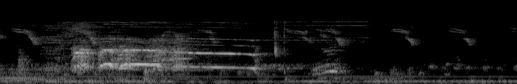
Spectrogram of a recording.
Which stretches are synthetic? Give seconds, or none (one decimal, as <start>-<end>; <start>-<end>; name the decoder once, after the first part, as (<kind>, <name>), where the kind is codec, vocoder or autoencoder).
1.8-2.6 (autoencoder, DAC-VAE)

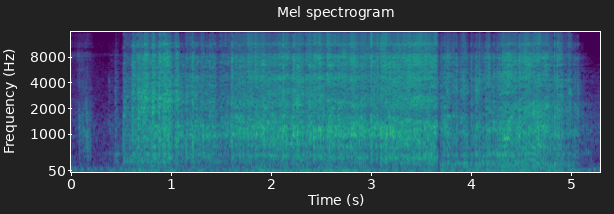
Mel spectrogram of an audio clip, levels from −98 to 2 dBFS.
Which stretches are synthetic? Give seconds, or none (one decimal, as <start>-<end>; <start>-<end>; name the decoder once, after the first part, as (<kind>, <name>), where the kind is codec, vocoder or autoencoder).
1.7-5.3 (autoencoder, DAC-VAE)

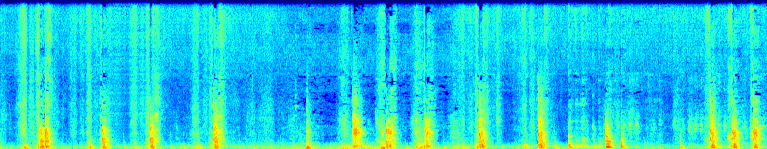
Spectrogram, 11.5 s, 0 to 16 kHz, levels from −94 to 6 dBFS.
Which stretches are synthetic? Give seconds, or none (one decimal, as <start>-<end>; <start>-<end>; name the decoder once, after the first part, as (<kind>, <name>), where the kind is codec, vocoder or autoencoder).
1.6-2.4 (autoencoder, DAC-VAE)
